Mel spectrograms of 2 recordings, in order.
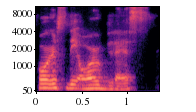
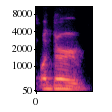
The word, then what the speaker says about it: hors d'oeuvres: sa kanila is mga, yung spell niya is hors d'oeuvres, pero you pronounce it hors d'oeuvre, pronounce hors d'oeuvre.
